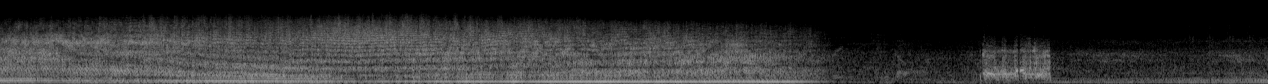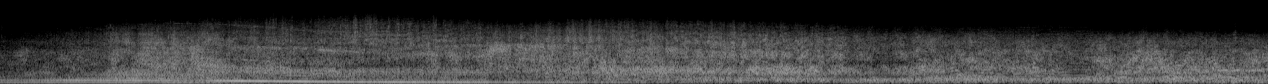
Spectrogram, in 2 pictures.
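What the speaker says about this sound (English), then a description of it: "One of their T-38 Talons flew briefly with a P-63 King Cobra from the Commemorative Air Force" A NASA T-38 Talon jet and a P-63 King Cobra warbird pass at an airshow, a loud, droning propeller-engine roar that fades, drops out briefly, then swells back with shifting pitch as the aircraft go by.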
